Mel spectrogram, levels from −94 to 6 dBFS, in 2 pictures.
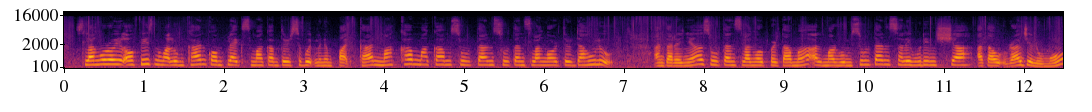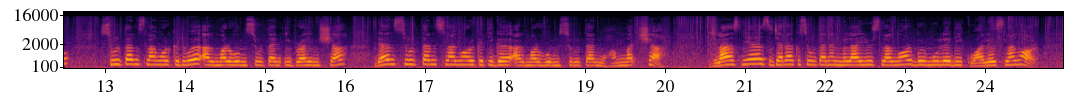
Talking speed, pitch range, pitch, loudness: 115 wpm, 245-285 Hz, 265 Hz, -21 LUFS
